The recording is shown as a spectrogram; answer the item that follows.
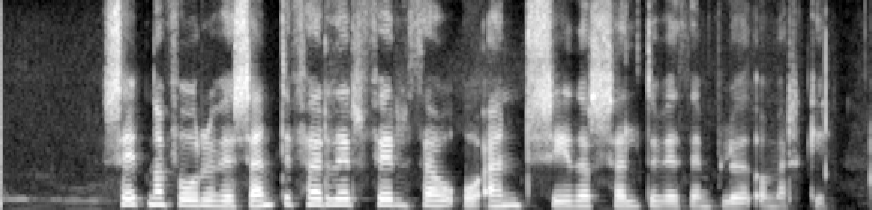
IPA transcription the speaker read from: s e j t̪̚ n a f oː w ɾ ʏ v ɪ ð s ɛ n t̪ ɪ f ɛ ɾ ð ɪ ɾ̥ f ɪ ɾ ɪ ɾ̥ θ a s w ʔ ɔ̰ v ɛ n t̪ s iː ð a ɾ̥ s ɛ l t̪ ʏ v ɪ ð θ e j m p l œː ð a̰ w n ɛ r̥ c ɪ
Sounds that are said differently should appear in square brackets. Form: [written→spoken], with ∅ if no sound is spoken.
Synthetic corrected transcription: s e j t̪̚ n a f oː w ɾ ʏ v ɪ ð s ɛ n t̪ ɪ f ɛ ɾ ð ɪ ɾ̥ f ɪ ɾ ɪ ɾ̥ θ a [s→∅] w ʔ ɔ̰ [v→ɣ] ɛ n t̪ s iː ð a ɾ̥ s ɛ l t̪ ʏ v ɪ ð θ e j m p l œː ð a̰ w [n→m] ɛ r̥ c ɪ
